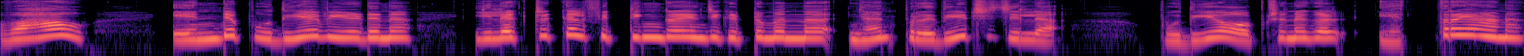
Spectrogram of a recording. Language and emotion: Malayalam, surprised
